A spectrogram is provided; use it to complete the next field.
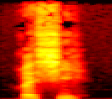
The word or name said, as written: regi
